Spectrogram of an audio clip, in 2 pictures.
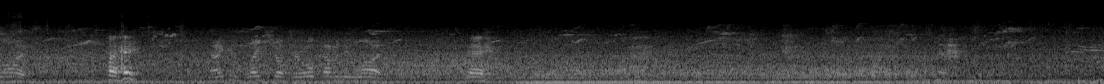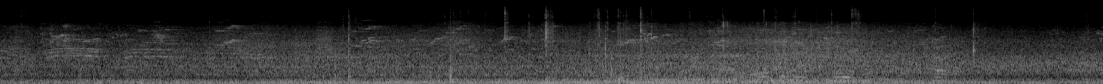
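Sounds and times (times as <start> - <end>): steady low hum: 0.0 - 21.8
birds calling: 0.0 - 22.0.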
